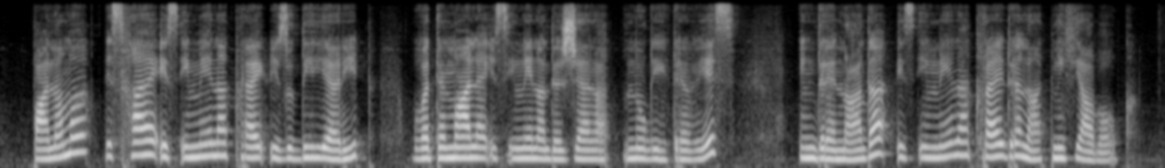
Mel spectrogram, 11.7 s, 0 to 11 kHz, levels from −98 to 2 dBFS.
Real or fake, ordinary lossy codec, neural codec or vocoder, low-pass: fake; none; codec, 44.1 kHz, 1.7 kbps, Pupu-Codec; 9.9 kHz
